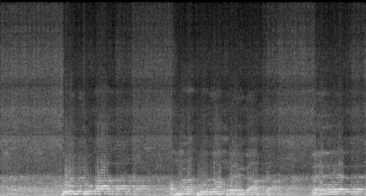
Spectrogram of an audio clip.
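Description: A man speaks loudly through a microphone and loudspeakers, outdoors.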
